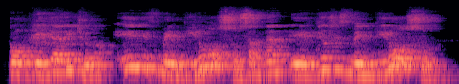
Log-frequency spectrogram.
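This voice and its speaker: A man's voice: high voice, animated, moderate pace, dark tone, heavy reverb, recorded from a distance, voice pushed up. A man preaching voices the devil as a sly, seductive male tempter who drags out his coaxing words.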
